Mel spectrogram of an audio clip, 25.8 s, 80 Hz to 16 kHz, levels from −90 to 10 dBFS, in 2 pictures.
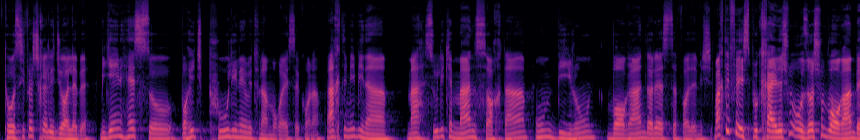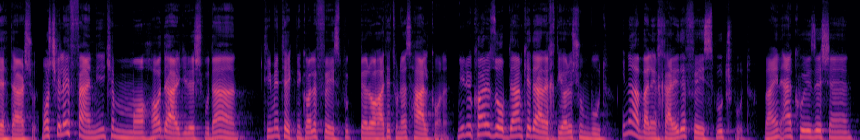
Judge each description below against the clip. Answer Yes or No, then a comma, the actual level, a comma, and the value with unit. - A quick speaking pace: No, average, 145 wpm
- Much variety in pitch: No, average, 4.9 semitones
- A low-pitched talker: No, medium, 145 Hz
